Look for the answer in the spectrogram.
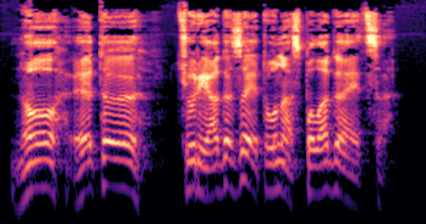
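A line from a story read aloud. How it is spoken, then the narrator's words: Mock-mournful tone. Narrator (Russian): Нарочито траурным тоном сообщил лейтенант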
